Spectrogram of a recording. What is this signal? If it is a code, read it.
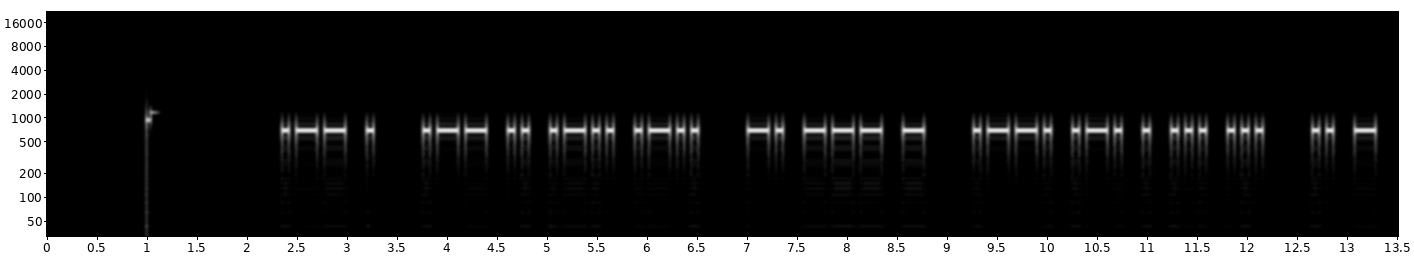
Morse code, heard as a keyed tone, about 17 wpm, 700 Hz. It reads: WE WILL NOT PRESS IT
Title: Sentences from Top 1000 Words - Review Part 1 - 17wpm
